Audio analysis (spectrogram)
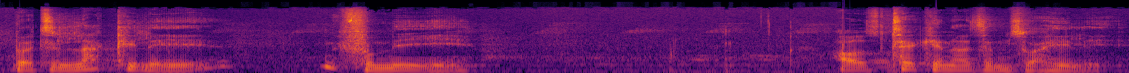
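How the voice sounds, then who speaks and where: Older East African man, low voice. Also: expressive, unhurried, gravelly, a little mellow, a little hiss or hum. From Uganda, grew up partly in Mombasa, Kenya. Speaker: artist being interviewed. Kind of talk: casual reminiscing interview. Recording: busy chatter in the background. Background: crowd chatter.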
